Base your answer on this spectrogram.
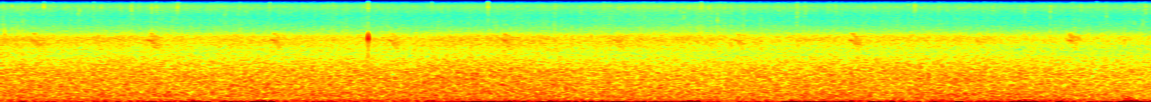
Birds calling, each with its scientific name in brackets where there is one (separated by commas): House Finch (Haemorhous mexicanus)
